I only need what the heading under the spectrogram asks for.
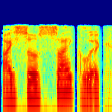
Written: isocyclic

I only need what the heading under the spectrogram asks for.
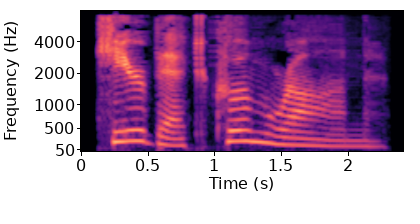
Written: Khirbet Qumran

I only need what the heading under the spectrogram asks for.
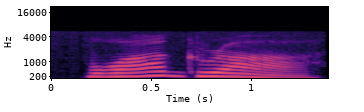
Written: foie gras

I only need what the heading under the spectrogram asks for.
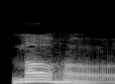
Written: Mohole

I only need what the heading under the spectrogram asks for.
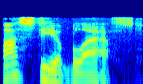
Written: osteoblast

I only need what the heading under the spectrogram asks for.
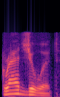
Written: graduate

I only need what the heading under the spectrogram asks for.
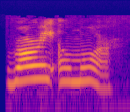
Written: rory o'more

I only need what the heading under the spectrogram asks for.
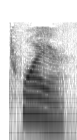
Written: twyer

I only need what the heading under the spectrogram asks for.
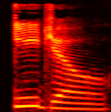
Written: ijo

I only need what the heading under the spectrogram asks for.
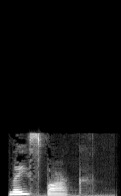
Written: lacebark

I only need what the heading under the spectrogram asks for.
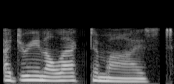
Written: adrenalectomized

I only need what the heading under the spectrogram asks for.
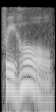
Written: frijol

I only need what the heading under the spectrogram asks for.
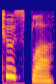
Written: Tuxtla

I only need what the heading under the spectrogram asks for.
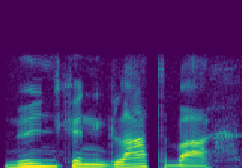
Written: Munchen-Gladbach

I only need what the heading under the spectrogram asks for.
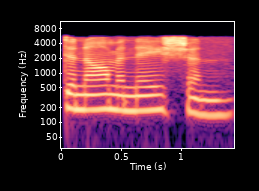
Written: denomination

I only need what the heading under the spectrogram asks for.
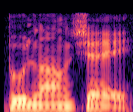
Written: Boulanger

